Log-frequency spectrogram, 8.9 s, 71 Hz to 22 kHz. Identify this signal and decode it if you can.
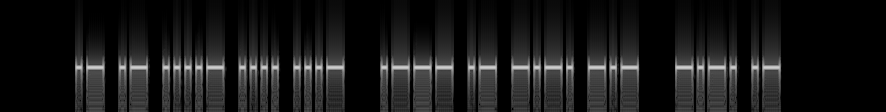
Morse code, heard as a keyed tone, about 22 wpm, 700 Hz. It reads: AA4HV JACK CA
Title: K1USN SST QSO Practice - 22wpm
